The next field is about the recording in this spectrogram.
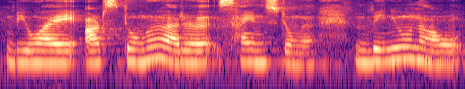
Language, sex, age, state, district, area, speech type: Bodo, female, 18-30, Assam, Baksa, rural, spontaneous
